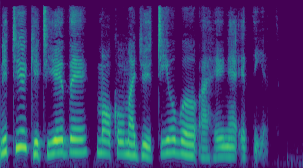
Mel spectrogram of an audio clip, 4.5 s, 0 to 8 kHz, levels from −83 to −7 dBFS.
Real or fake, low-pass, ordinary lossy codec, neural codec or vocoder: fake; 7.2 kHz; MP3, 48 kbps; codec, 16 kHz, 0.5 kbps, X-Codec, WavLM features, trained on Multilingual LibriSpeech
